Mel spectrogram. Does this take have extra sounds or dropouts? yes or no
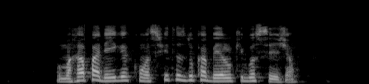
no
